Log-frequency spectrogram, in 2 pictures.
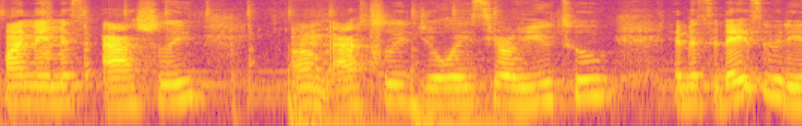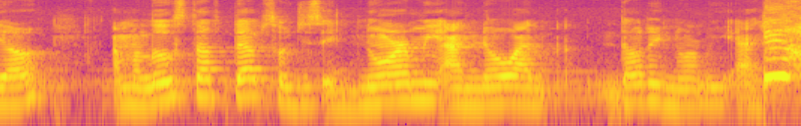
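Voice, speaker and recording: Very fast, animated speech with ordinary pitch variation, audible room echo and music in the background. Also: woman, medium pitch for a woman. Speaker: YouTuber. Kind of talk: vlog talk to camera. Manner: animated, casual.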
